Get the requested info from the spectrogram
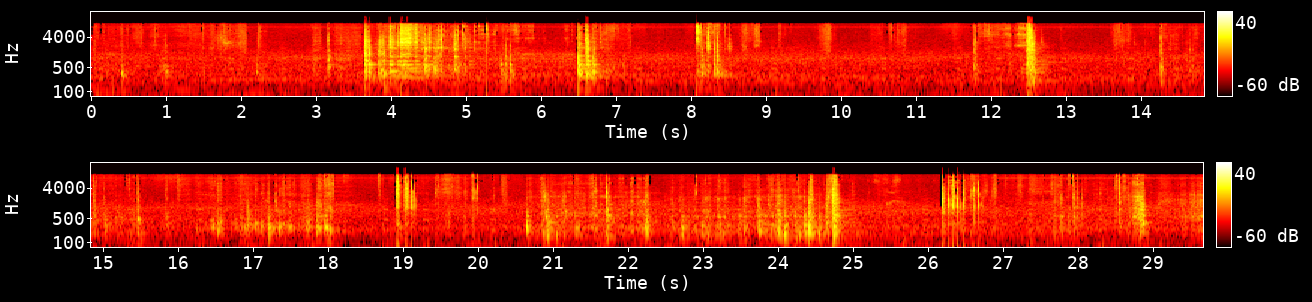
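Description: Scattered knocks, taps and clicks from hands handling a wooden wall clock case and its glazed door, with a longer clatter about four seconds in.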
